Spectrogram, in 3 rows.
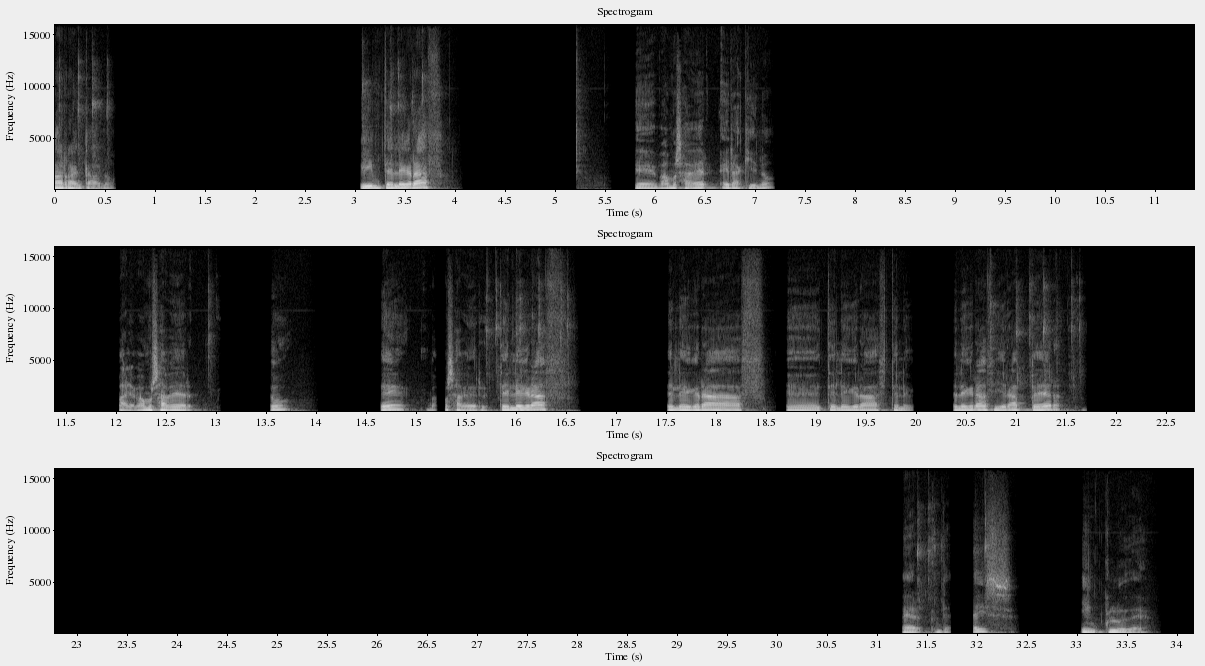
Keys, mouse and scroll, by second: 3.6-4.2 typing, 16.7-17.1 typing, 27.5 click, 30.8-32.6 typing.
